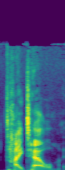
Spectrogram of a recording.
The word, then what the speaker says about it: Teitell: So I'm going to read you a quick little paragraph here from Beth Titel, is how I'm pronouncing it. T-E-I-T-E-L-L. – You got it.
